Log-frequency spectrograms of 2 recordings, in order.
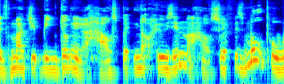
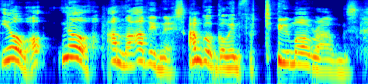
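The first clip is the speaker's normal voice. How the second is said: mock defiant Vernon; 4 semitones higher, 5 dB louder than usual. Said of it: "But Vernon's like".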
